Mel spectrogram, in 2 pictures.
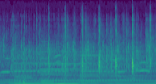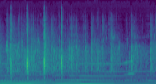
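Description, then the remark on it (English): A church audience clapping their hands in praise to the Lord during a morning service, in scattered, overlapping applause, steady and moderately loud, over a low sustained hum. “Give your Lord a hand clap of praise this morning.”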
